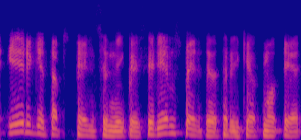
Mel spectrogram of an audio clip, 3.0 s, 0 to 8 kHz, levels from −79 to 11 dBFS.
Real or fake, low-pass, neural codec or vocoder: fake; 7.2 kHz; codec, 16 kHz, 4 kbps, FreqCodec, smaller model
